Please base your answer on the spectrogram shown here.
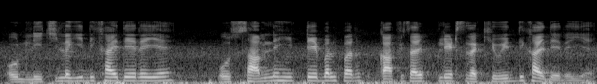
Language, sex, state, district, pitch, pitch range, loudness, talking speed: Hindi, male, Uttar Pradesh, Saharanpur, 150 Hz, 120-170 Hz, -19 LUFS, 220 wpm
